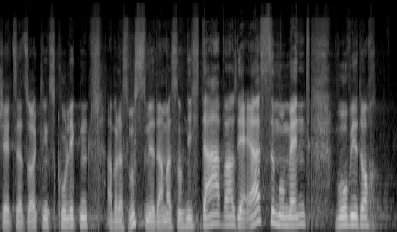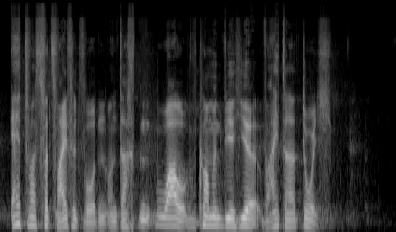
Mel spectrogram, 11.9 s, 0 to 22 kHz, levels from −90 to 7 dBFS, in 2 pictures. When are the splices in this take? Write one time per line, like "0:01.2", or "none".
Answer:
0:03.5
0:08.9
